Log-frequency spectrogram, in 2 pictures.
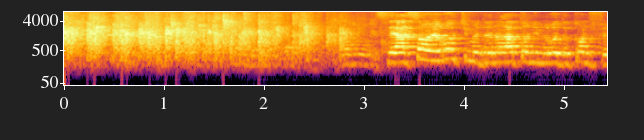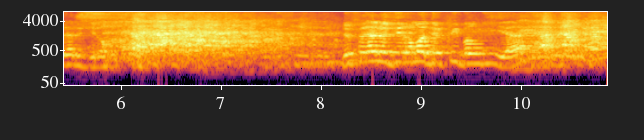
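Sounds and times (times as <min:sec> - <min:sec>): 
church congregation applauding a person: 0:00.0 - 0:03.4
speech: 0:03.2 - 0:06.4, 0:08.2 - 0:10.8
laughter: 0:05.6 - 0:10.8.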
